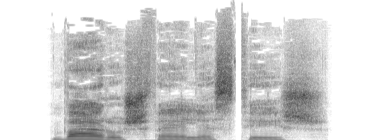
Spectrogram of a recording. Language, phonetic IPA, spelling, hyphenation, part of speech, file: Hungarian, [ˈvaːroʃfɛjlɛsteːʃ], városfejlesztés, vá‧ros‧fej‧lesz‧tés, noun, Hu-városfejlesztés.ogg
- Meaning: urban development, urban planning, town planning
